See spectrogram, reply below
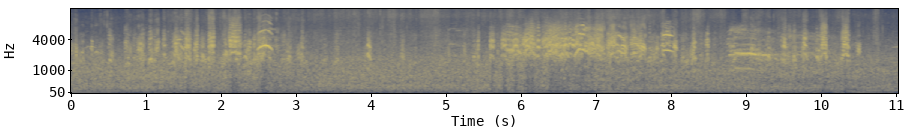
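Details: Seagulls swarming at a feeding by people: overlapping harsh squawks, a few clear rising and falling cries standing out, swelling into a dense chorus midway.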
